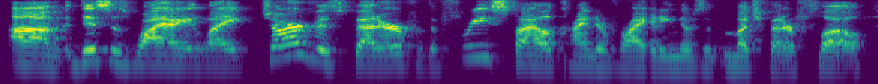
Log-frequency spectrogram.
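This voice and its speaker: A woman teaching SEO in a screen-share tutorial, talking enthusiastically and running short of breath from excitement. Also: fairly low pitch, normal speed. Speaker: SEO instructor.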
